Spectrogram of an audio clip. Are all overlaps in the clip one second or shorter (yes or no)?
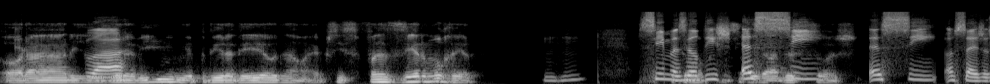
no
